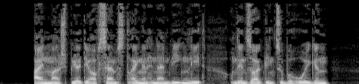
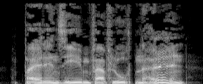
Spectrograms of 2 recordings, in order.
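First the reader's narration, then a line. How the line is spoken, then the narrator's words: Hissing angrily. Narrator (German): fauchte Darion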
